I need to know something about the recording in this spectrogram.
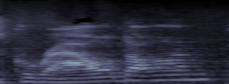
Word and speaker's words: Groudon: ] for it because they like thought that the Groudon pronunciation was like total crap because like he's clearly the argument was like he's clearly a ground Pokemon it is ground on but for me when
